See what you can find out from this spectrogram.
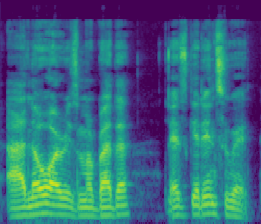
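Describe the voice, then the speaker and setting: A man's voice: lowish voice, steady tone, brisk. A man making an assertive, point-by-point rebuttal in an online debate. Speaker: debate participant.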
